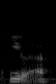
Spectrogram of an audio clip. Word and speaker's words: Gila: Although Gila is spelled, it said Gila, even though it's a G, but it's actually J in Spanish.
